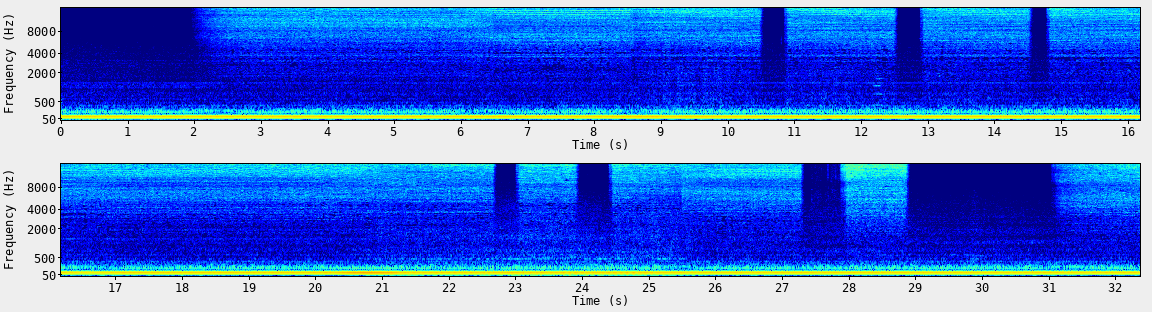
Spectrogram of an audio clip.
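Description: Airbrush spraying paint onto small plastic model parts with a steady hiss that cuts off briefly several times as the trigger is released, over a steady low motor hum.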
